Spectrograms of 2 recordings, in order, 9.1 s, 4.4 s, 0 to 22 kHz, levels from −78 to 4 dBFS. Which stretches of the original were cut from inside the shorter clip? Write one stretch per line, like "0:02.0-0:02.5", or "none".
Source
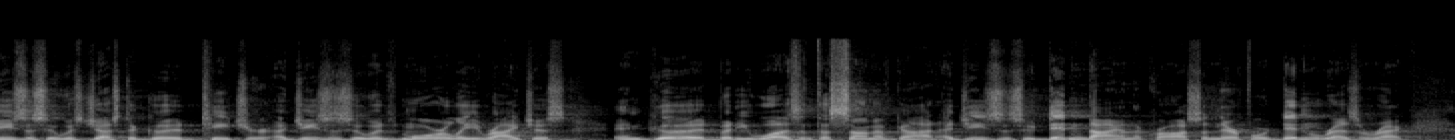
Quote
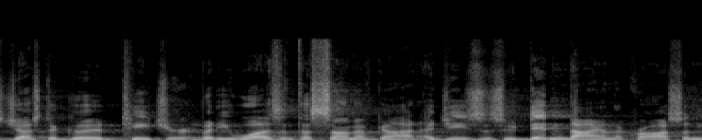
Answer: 0:01.7-0:04.4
